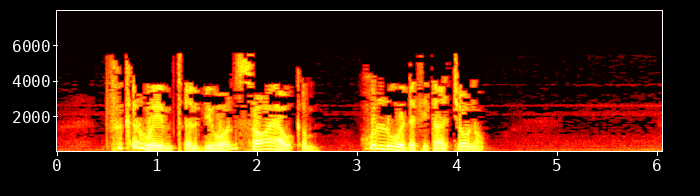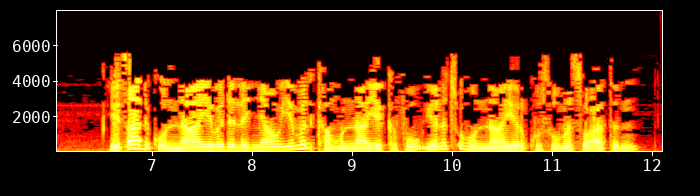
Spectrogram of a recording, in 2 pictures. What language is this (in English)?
Amharic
